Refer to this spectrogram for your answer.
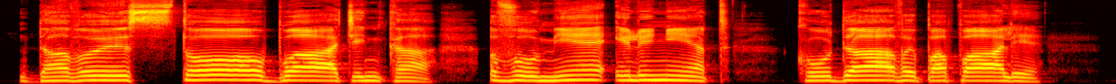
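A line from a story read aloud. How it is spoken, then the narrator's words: Growled. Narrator (Russian): Зарычал опять Канкевич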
